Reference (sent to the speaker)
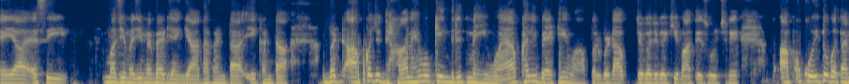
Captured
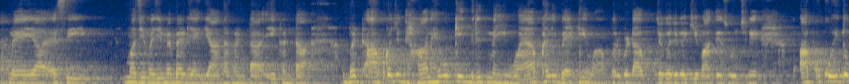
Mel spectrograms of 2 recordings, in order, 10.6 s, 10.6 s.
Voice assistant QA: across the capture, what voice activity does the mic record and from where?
echo only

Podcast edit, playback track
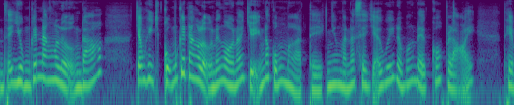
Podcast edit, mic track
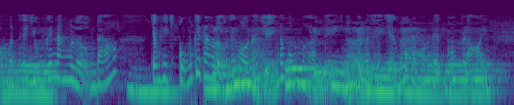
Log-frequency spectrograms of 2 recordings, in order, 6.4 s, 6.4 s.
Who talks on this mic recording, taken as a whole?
both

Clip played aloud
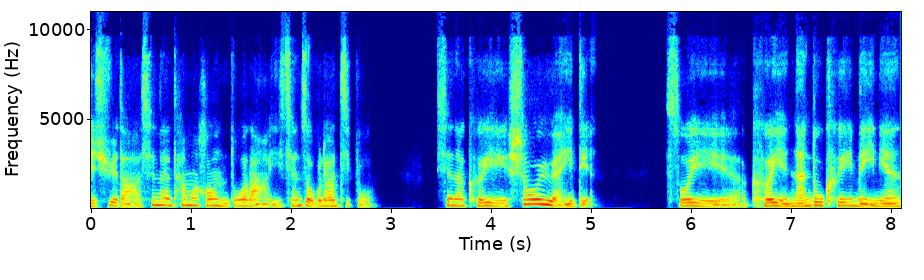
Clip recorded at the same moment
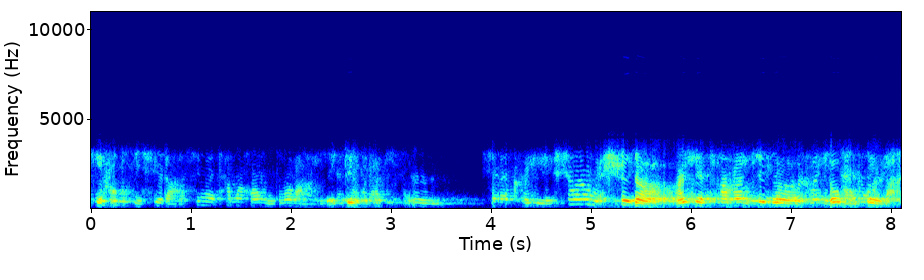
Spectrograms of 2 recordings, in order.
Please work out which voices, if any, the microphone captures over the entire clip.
both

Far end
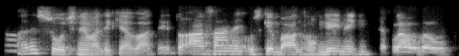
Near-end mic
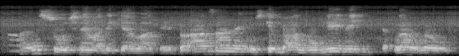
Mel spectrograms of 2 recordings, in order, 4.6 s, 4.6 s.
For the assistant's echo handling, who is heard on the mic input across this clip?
echo only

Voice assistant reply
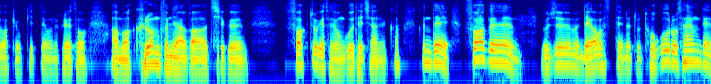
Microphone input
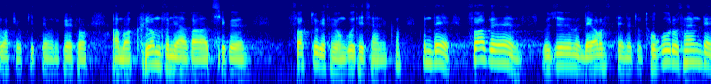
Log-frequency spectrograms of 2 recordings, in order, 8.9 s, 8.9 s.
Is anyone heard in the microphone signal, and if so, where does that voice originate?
echo only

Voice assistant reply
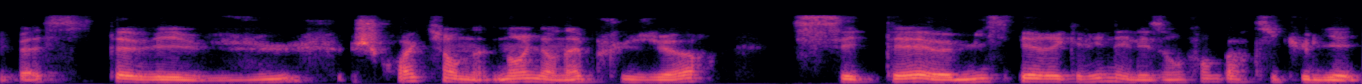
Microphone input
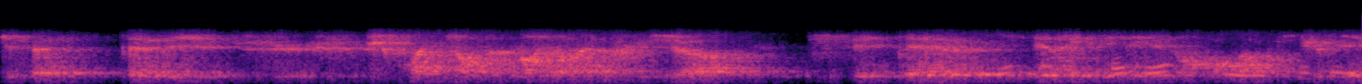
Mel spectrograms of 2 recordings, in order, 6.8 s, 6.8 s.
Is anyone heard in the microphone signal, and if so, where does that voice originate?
both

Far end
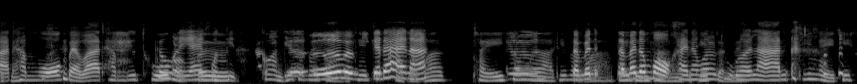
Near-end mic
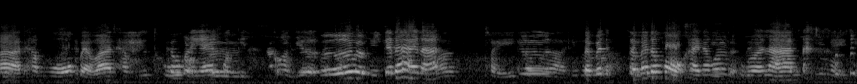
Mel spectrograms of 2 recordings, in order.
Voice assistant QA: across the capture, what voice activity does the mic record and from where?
echo only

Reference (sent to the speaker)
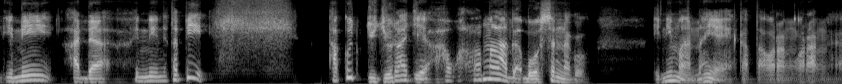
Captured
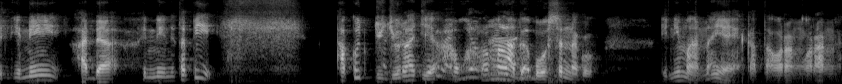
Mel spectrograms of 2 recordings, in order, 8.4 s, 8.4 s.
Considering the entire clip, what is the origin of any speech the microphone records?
both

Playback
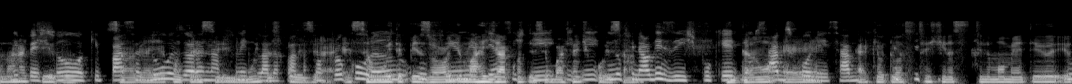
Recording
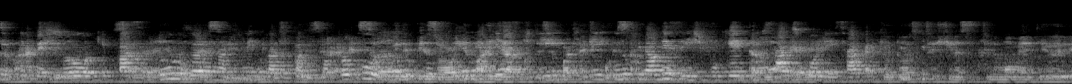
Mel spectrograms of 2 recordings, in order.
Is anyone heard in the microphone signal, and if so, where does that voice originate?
echo only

